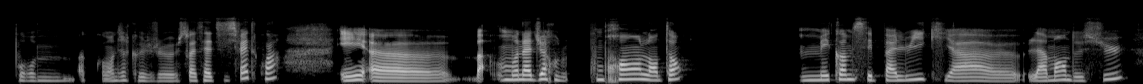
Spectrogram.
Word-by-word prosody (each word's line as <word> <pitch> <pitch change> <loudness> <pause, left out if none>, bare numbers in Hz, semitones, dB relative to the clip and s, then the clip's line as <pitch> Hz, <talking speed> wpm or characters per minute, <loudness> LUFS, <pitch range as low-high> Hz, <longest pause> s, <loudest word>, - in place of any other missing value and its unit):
pour 175 -1 -10
m 170 +1 -14
bah - - -11
comment - - -9
dire? 190 +2 -8
Que 170 - -9
je 155 -1 -9
sois 180 - -2
satisfaite, 180 - -1
quoi, 265 +3 -1 0.6
et 195 +4 +5
heu, 155 0 +3 0.2
bah, - - +4
mon 210 +1 -2
manager 220 +1 +4
le 170 - -13 0.2
comprend, 235 +2 +3
l'entend. 220 +3 +2 1.2
Mais 200 +2 -1
comme 230 +2 +2
c'est 210 -3 -2
pas 185 -1 0
lui 215 +6 -1
qui 200 -4 -8
a, 170 -1 0 0.2
heu, - - -12
la 170 +1 0
main 200 +4 0
dessus, 230 - -6
190 Hz, 150 wpm, -22 LUFS, 170-220 Hz, 1.2 s, et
